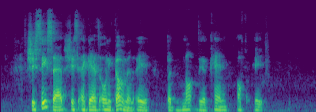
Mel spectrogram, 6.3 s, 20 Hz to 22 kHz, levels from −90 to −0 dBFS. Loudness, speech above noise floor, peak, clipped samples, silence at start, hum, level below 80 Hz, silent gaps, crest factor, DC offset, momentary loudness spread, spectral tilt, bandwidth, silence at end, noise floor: -21 LUFS; 41 dB; -2 dBFS; under 0.1%; 0.55 s; none; -50 dBFS; none; 20 dB; under 0.1%; 13 LU; -6.5 dB/octave; 15 kHz; 1.05 s; -61 dBFS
